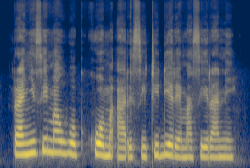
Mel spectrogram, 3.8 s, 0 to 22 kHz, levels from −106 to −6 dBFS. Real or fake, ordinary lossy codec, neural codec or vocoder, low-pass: fake; none; vocoder, 44.1 kHz, 128 mel bands, Pupu-Vocoder; none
